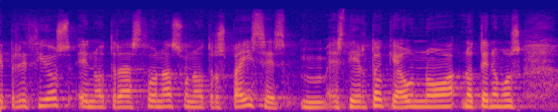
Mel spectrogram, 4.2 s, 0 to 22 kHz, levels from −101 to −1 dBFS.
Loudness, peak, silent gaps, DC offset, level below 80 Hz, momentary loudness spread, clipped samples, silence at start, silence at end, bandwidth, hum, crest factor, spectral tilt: -31 LUFS; -14 dBFS; none; under 0.1%; -78 dBFS; 5 LU; under 0.1%; 0 s; 0 s; 14 kHz; none; 18 dB; -5.5 dB/octave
